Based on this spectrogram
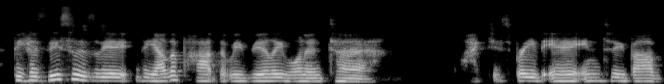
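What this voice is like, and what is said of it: Hoarse, throaty voice. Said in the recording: “excuse me, I've got a frog in my throat.”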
